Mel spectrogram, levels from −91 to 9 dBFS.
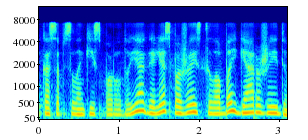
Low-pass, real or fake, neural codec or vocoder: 7.2 kHz; fake; codec, 16 kHz, about 1 kbps, DyCAST, with the encoder's durations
